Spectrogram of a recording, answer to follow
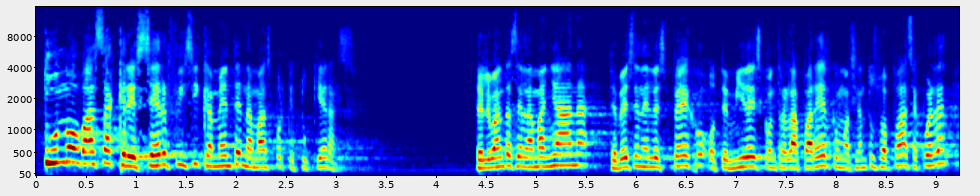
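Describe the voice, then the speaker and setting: A man's voice: high voice, a little fast. A man preaching an expository sermon in a conversational way, often asking his listeners rhetorical questions. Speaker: pastor. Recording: reverberant hall.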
